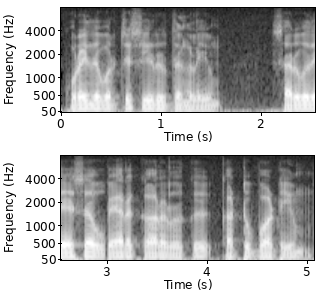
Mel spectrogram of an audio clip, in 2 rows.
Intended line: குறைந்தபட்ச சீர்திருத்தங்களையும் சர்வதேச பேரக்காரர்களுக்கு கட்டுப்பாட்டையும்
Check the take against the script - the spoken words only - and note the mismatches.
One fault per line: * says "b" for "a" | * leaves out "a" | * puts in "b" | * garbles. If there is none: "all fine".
all fine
